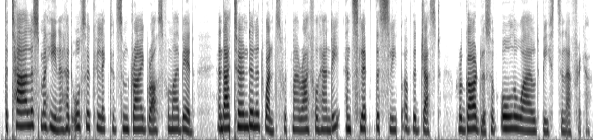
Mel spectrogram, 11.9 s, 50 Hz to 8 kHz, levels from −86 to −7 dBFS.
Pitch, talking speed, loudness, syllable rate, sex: 210 Hz, 185 wpm, -20 LUFS, 4.8 syllables/s, female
